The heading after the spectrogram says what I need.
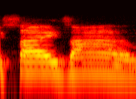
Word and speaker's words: saison: No, you can't say it properly. It's got to be saison.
